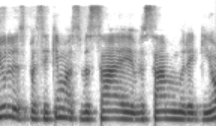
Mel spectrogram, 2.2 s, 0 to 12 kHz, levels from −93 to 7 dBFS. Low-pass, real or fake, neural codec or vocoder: 9.9 kHz; real; none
